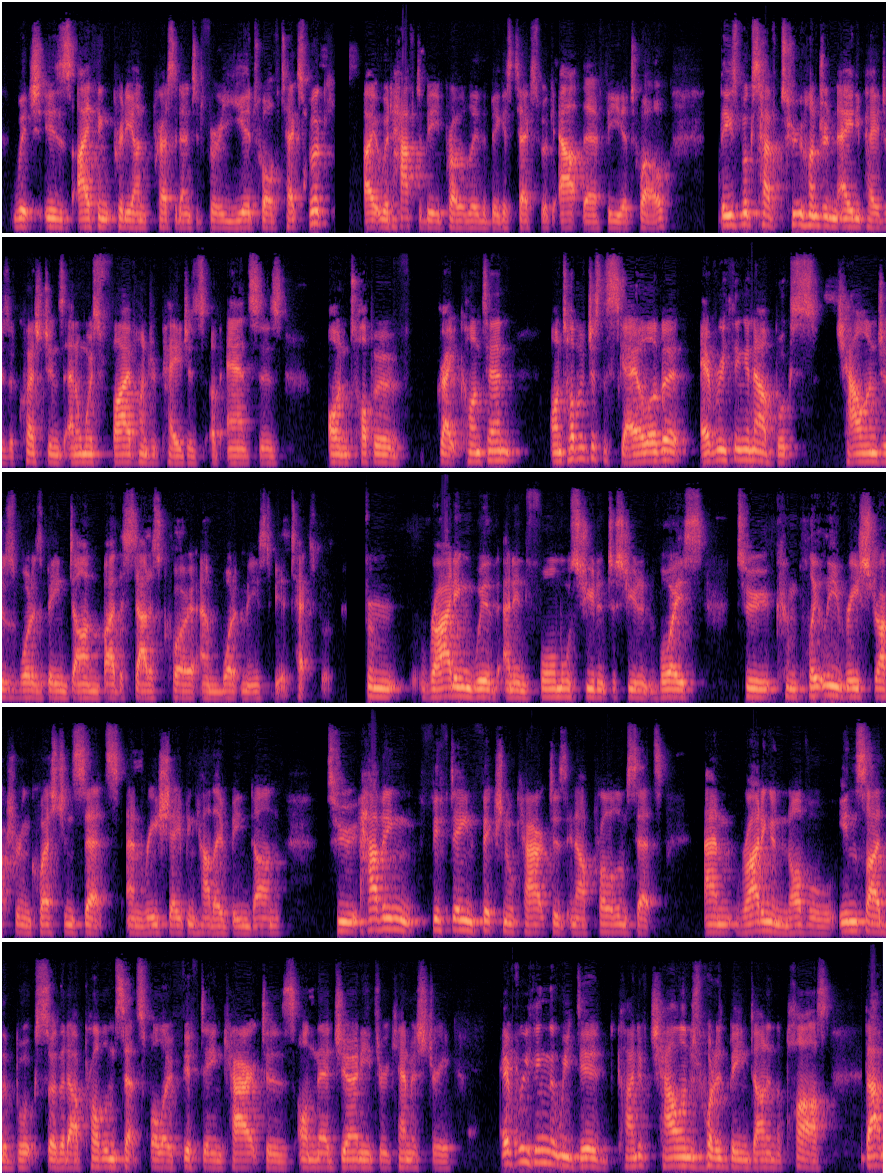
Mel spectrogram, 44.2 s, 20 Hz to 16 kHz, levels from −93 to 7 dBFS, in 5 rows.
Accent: Australian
